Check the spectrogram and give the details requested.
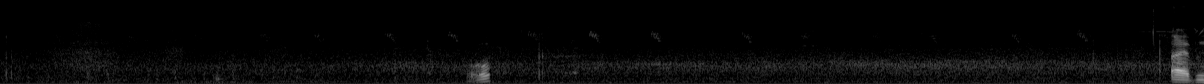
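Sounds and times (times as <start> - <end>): small bird chirping: 0.4 - 12.0.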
